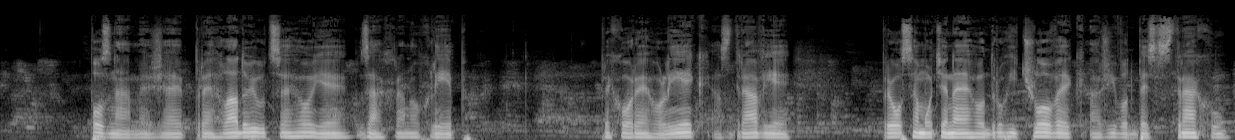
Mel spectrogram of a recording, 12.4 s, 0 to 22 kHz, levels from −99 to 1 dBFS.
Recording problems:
background chatter; faint; throughout; 3 voices, 25 dB below the speech

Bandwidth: 14 kHz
